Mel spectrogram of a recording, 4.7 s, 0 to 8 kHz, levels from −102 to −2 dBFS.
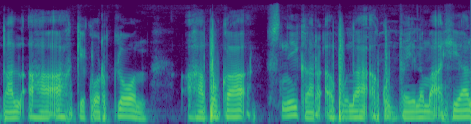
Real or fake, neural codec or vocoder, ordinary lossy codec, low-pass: real; none; none; 7.2 kHz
